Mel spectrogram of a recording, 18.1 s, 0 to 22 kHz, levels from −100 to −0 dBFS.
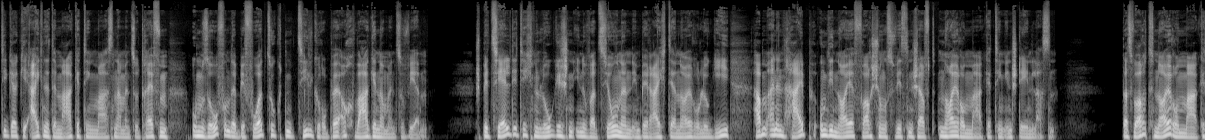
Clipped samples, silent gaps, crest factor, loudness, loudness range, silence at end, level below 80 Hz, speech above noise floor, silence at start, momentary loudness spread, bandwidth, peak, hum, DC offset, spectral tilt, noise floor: under 0.1%; 16.58-16.80 s; 20 dB; -24 LUFS; 3 LU; 0 s; -54 dBFS; 48 dB; 0 s; 8 LU; over 20 kHz; -4 dBFS; none; under 0.1%; -6 dB/octave; -71 dBFS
